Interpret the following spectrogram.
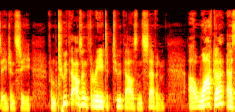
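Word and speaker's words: WHCA: waka as it's pronounced provides voice video and data communication services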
